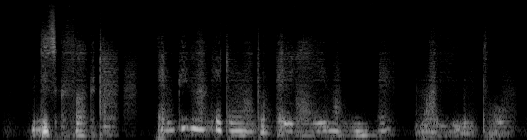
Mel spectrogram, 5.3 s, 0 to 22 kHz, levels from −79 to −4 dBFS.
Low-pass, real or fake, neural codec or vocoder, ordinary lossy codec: none; fake; codec, 44.1 kHz, 0.9 kbps, DAC; none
